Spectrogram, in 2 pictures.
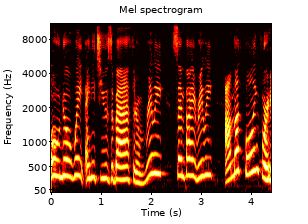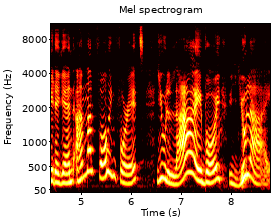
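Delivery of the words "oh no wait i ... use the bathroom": mocking, scornful put-on tone. Complaining that the date keeps leaving to use the bathroom, imitating Senpai's excuse. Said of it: "you're like".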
